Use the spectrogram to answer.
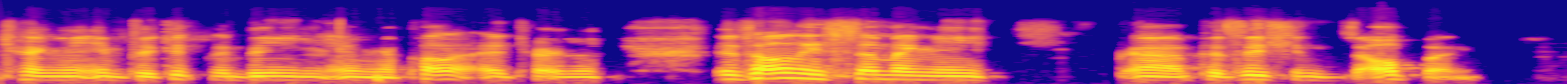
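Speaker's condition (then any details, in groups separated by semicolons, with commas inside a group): Cerebral palsy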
